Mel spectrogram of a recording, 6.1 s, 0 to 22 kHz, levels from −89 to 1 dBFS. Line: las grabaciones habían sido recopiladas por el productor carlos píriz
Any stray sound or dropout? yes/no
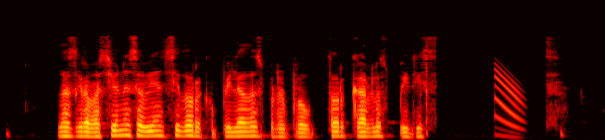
yes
